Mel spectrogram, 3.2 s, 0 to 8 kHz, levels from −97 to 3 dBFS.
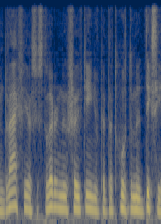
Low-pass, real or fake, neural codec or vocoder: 7.2 kHz; fake; codec, 16 kHz, 0.5 kbps, FunCodec, trained on LibriTTS, 25 frames a second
